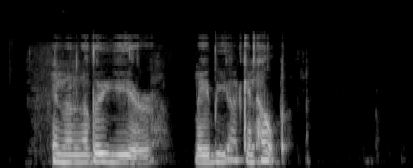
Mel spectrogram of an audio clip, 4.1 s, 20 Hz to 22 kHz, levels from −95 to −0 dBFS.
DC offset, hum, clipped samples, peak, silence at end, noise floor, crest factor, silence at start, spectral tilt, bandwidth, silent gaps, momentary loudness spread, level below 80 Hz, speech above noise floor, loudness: under 0.1%; none; under 0.1%; -12 dBFS; 1.3 s; under -90 dBFS; 18 dB; 0.5 s; -6 dB/octave; 9.4 kHz; none; 12 LU; -70 dBFS; over 62 dB; -29 LUFS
